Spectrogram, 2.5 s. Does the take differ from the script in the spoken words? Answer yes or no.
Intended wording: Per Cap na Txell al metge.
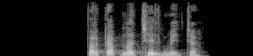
no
